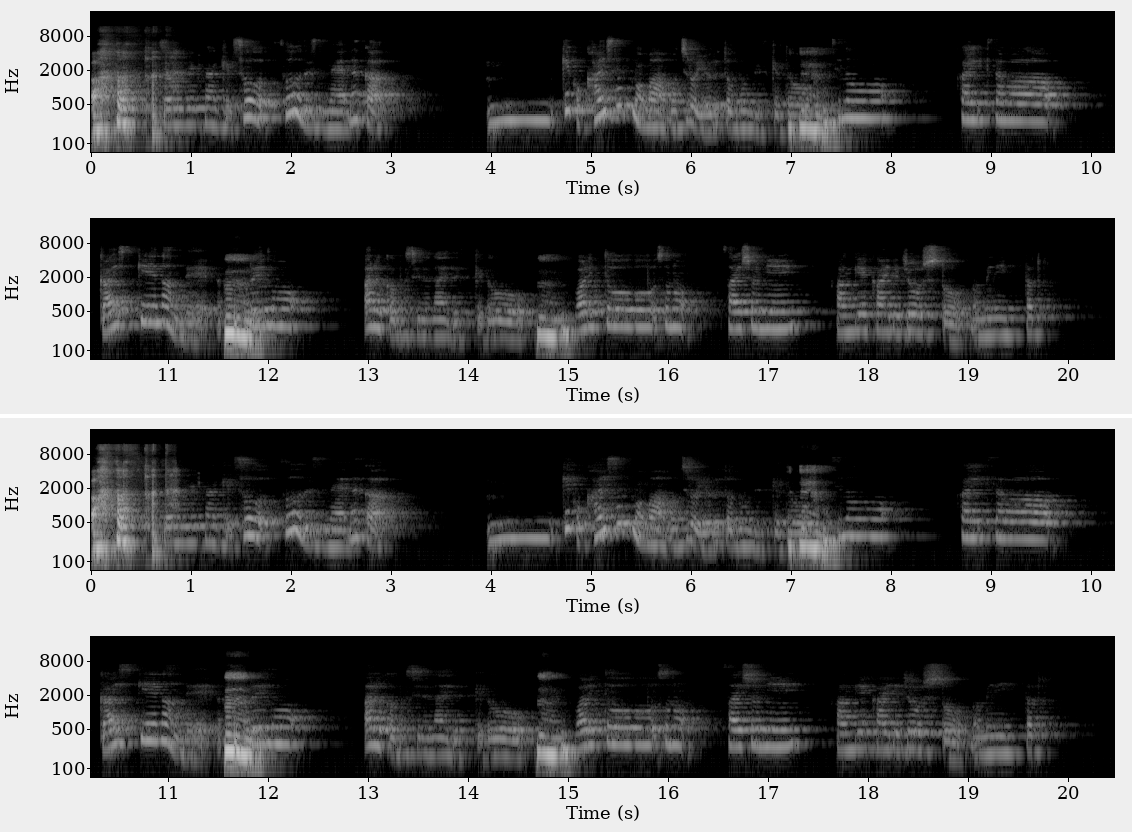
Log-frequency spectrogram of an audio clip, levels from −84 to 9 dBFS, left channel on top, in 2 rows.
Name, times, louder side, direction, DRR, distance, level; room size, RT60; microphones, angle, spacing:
voice 1, 0.0-0.9 7.1-7.5 11.6-11.9 14.7-15.0, right 2 dB, 45° right, 0.8 m, -25 dB
voice 2, 0.7-2.9 4.0-8.0 8.7-9.6 10.3-12.3 13.0-14.6 15.1-16.2 16.6-17.3 17.7-19.7, left 1 dB, 70° left, 3.6 m, -38 dB
12.5 x 11.5 x 4.7 m
head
